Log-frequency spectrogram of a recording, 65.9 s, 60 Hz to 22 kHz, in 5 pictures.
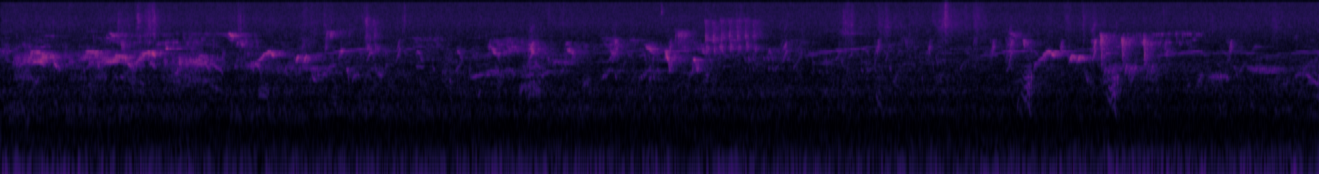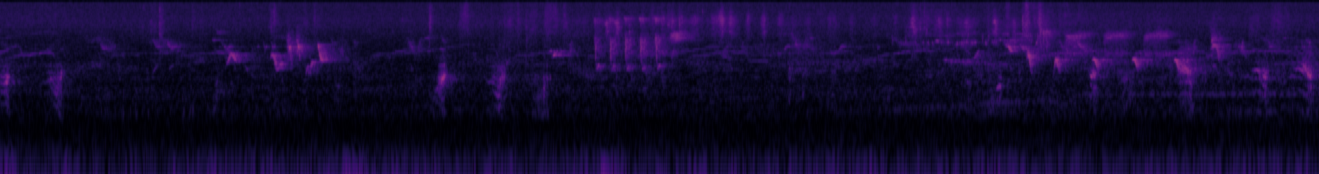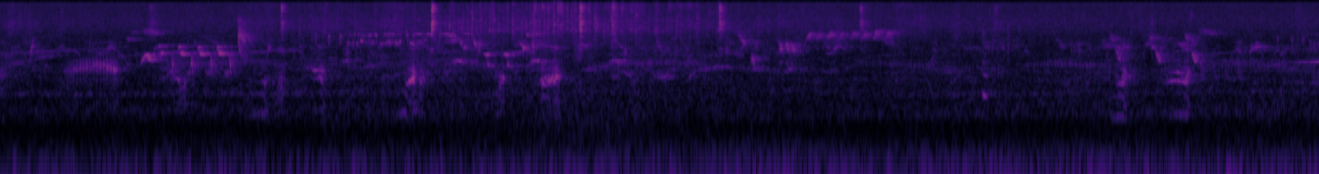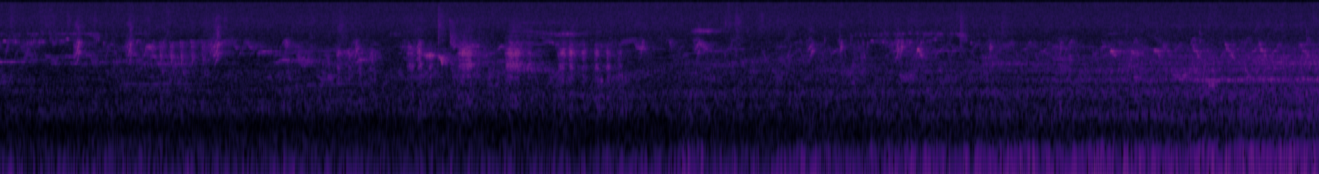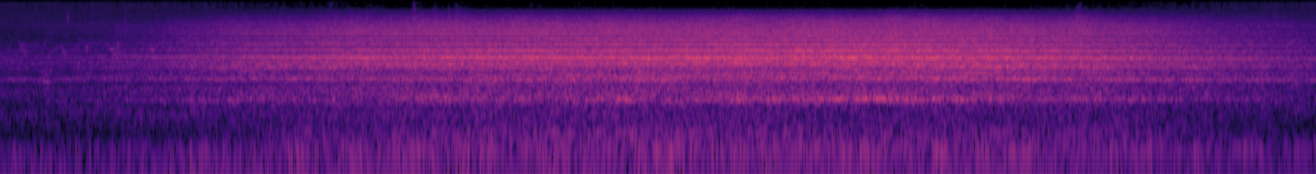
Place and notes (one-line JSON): {"title": "Moorlinse, Buch, Berlin - spring evening ambience /w S-Bahn", "date": "2020-06-16 21:15:00", "description": "Moorlinse pond, late spring evening ambience, S-Bahn trains passing by very near\n(Sony PCM D50, DPA4060)", "latitude": "52.63", "longitude": "13.49", "altitude": "54", "timezone": "Europe/Berlin"}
